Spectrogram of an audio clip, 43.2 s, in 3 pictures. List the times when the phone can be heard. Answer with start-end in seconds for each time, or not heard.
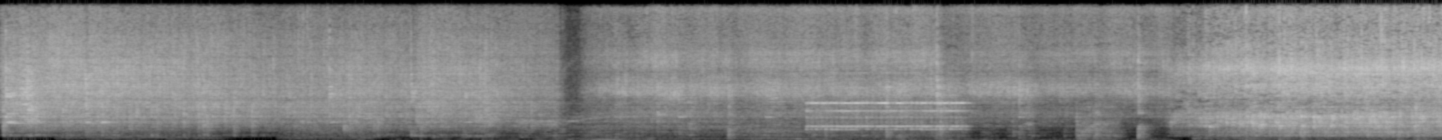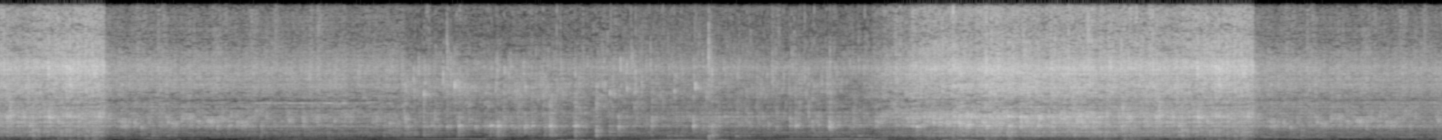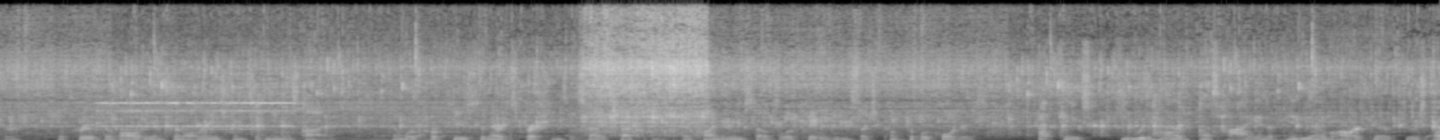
8.1-9.7, 16.9-18.1, 29.8-31.8.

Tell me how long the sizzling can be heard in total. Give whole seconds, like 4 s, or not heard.
43 s.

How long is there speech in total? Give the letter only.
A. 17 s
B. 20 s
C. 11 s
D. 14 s
D.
